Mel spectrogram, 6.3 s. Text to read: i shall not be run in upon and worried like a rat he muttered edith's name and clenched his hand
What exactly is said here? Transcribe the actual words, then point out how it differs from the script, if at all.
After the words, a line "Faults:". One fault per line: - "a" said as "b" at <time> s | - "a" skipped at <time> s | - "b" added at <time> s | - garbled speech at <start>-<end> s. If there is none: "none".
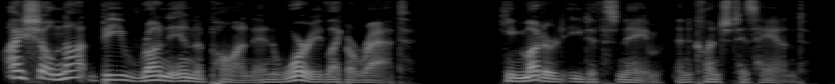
i shall not be run in upon and worried like a rat he muttered edith's name and clenched his hand
Faults:
none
